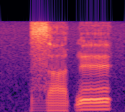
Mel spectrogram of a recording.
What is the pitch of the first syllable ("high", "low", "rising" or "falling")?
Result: low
